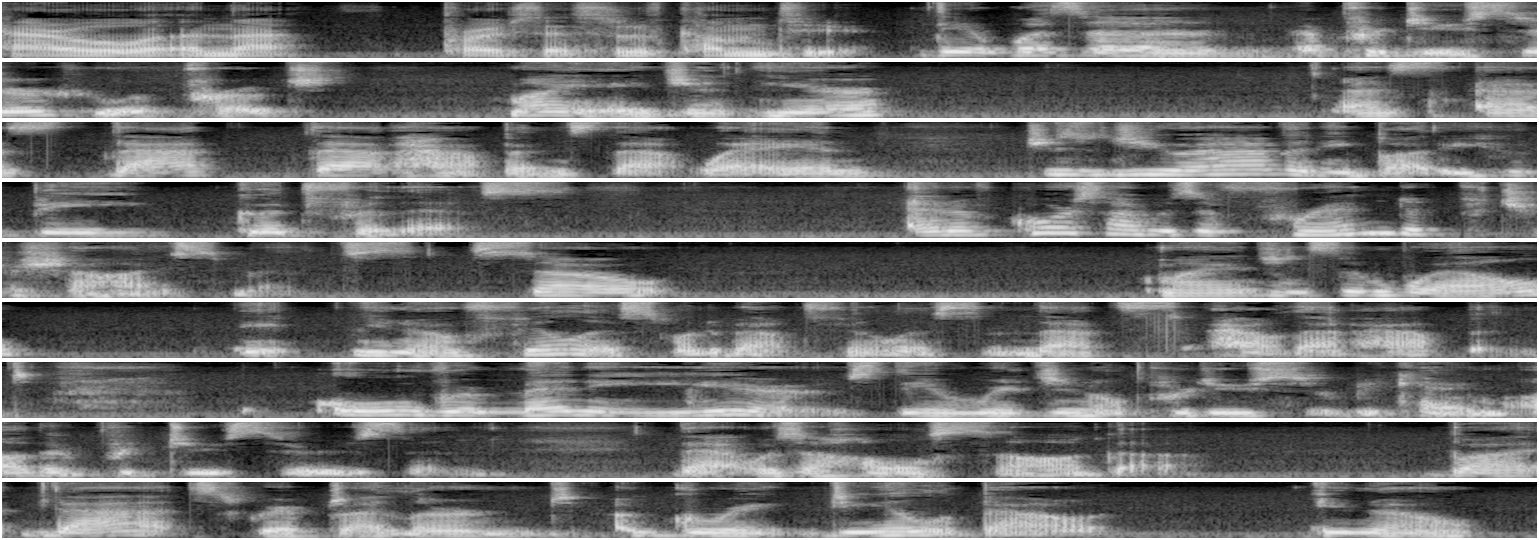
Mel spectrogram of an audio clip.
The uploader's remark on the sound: are deeply sorry for the audio quality as we had to record this episode on our phones.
